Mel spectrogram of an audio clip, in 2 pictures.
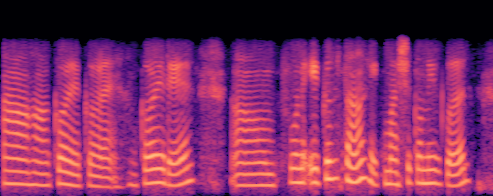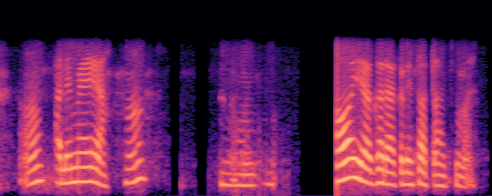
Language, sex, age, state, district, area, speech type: Goan Konkani, female, 18-30, Goa, Canacona, rural, conversation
